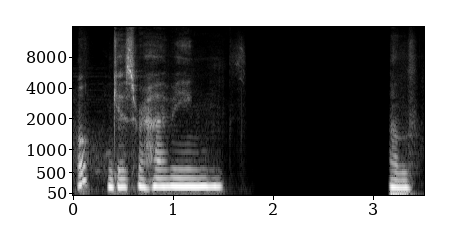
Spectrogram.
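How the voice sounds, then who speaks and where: Woman game streamer, very soft dark timbre, lowish pitch, casual reactions, close dry sound. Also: flat delivery, takes it slowly, dry recording. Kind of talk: casual playthrough, reading and reacting.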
